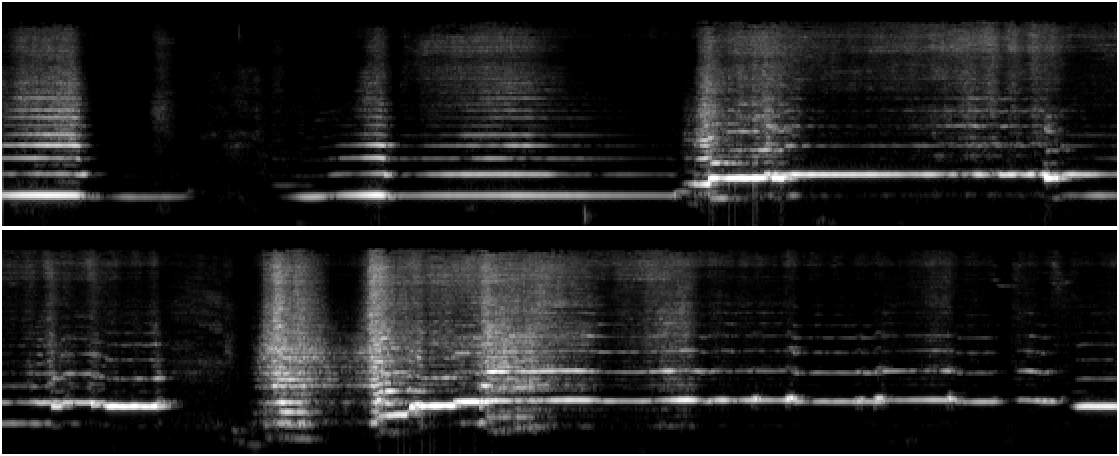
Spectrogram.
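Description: Solo shakuhachi, the end-blown bamboo flute, playing a honkyoku: long held notes with breathy, airy attacks and short pauses for breath between phrases. The line moves from a low held note up into the higher register about five seconds in, and again after a pause near ten seconds.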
